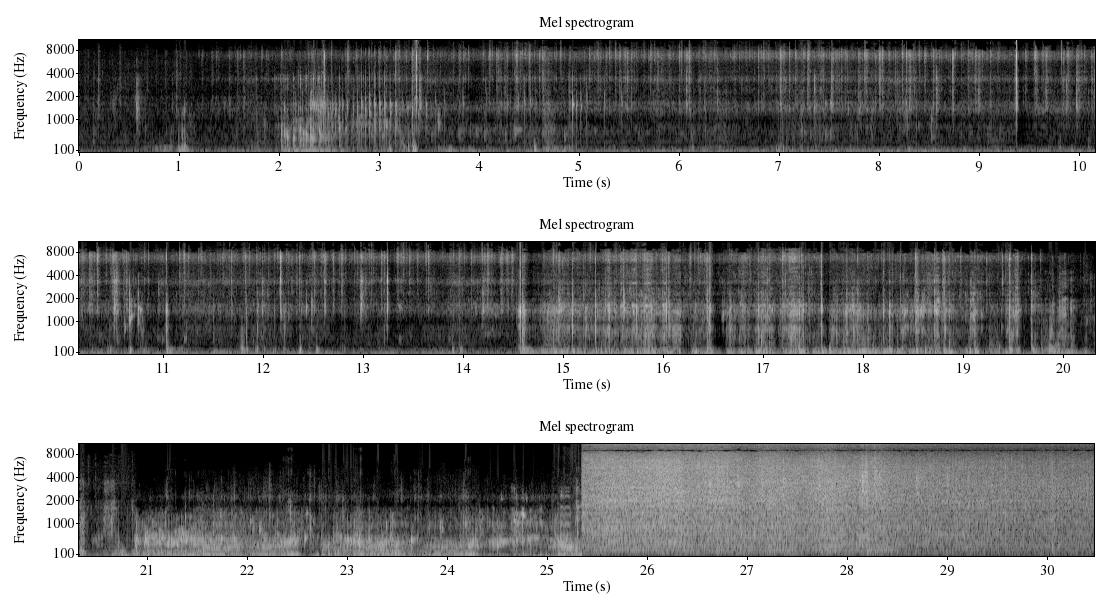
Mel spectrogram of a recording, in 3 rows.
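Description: Underwater sound through an action camera's housing: muffled water with scattered clicks and a low rumble that grows louder about halfway through. About 25 seconds in it cuts sharply to a loud, even open-air hiss.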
